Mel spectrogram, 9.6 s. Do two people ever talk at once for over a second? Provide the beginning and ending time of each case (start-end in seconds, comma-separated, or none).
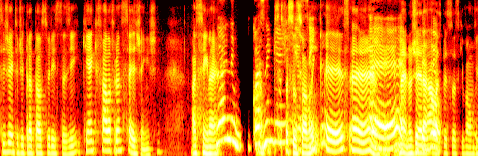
5.1-6.4, 7.3-8.9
